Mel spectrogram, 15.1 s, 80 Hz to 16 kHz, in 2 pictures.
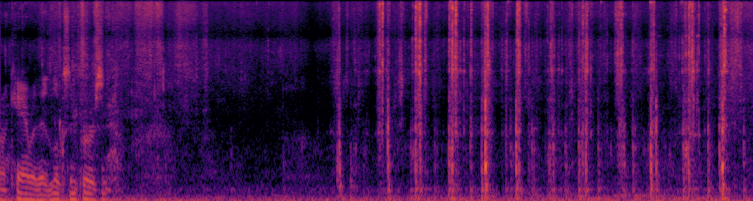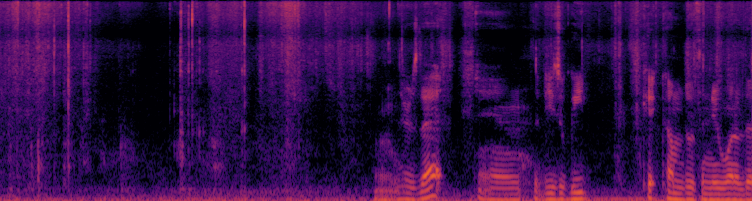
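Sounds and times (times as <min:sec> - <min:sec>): small hard parts clicking: 0:03.3 - 0:08.3.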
